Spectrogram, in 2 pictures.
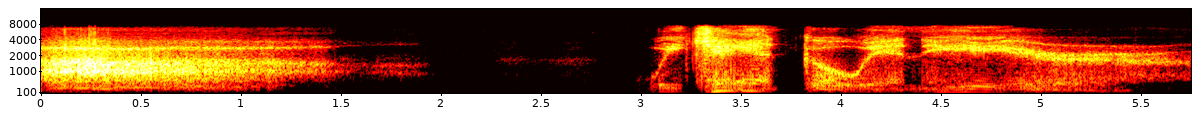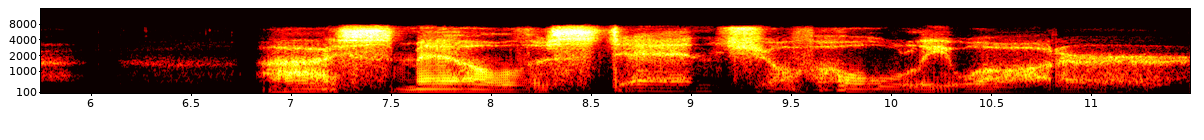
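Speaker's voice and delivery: very slow, disgusted, evil creature voice. Storyteller voicing the evil creature that rose from the grave: evil creature voice. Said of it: "Mary knew this was an evil creature. / Mary knew this was an evil creature. She could tell by the clawed fingers hooked in her hair and its terrible breath on the back of her neck. / And again the dea".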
